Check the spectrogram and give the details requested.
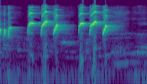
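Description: Ruby-throated bulbul giving bright, sharp chirping notes in two quick groups of three, high-pitched and ringing, with nothing else heard.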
